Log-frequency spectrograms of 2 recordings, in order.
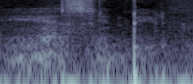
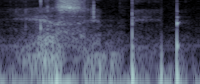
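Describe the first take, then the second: No difference in how they are said.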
